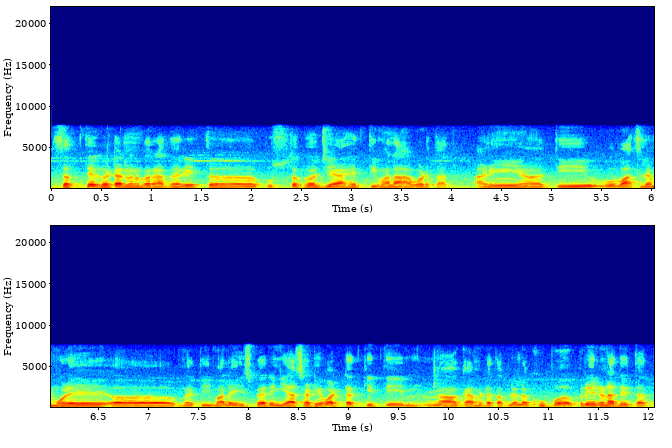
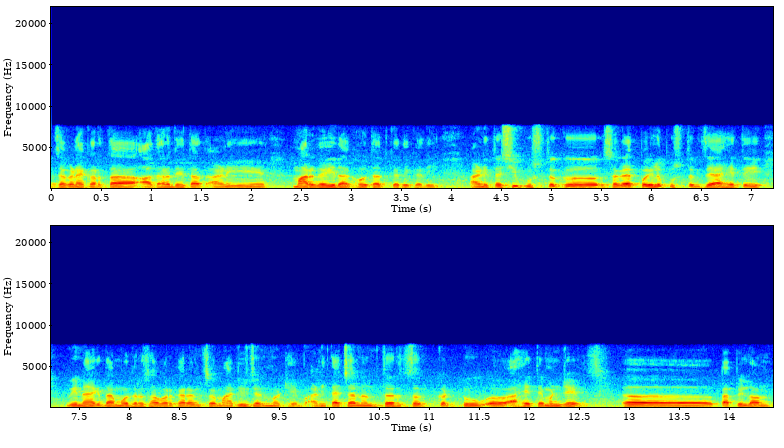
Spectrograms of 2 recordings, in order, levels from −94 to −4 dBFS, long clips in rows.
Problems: constant background noise, continuous background conversations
